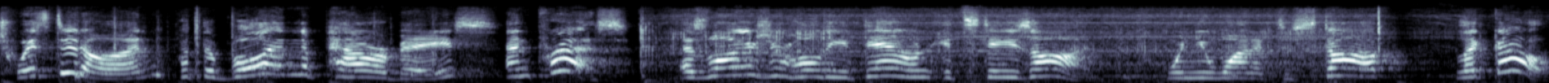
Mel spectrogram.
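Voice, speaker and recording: In a raised, projected voice of extremely high pitch, a woman talks at a moderate pace with very wide pitch swings as noticeable background noise carries on. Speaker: infomercial host. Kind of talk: TV infomercial pitch. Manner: cheerful, upbeat.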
